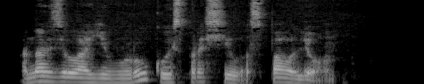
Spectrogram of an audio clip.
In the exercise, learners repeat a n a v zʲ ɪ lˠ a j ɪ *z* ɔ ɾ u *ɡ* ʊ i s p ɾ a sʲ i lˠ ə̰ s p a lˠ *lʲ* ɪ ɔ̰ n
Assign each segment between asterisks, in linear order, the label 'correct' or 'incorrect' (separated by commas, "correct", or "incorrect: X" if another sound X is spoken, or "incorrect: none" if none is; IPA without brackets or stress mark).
incorrect: v, incorrect: k, correct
